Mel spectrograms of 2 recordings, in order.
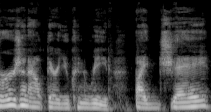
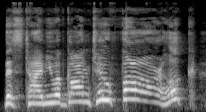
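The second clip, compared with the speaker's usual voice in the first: higher, louder challenge; heroic cry; 9 semitones higher, 7 dB louder than usual. Acted. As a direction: call out the villain boldly. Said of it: "Peter cried".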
